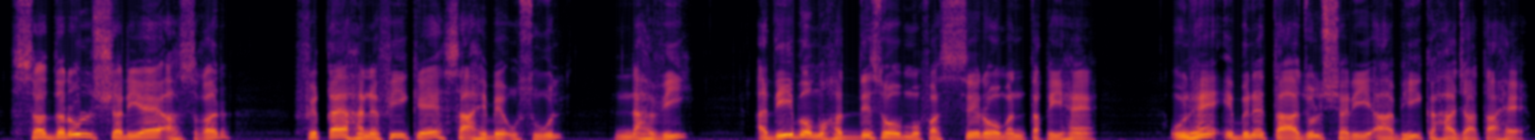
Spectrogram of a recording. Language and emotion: Urdu, neutral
